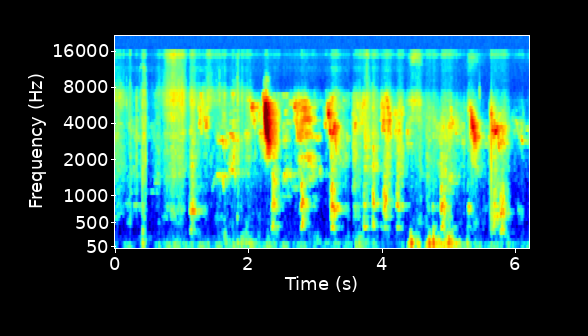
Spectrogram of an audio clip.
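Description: Chickens clucking, a series of short calls with one sharp, high call about two seconds in. A brief low rumble comes about four and a half seconds in.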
